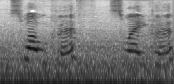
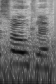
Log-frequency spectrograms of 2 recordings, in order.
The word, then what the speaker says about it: Swalcliffe: Horse Trial Championships at Swalcliffe. We call it Swalcliffe, but apparently it's Swalcliffe. The L is silent. Yes.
